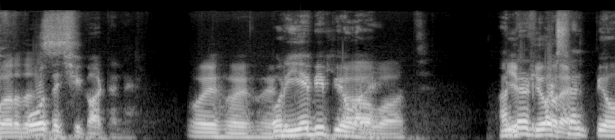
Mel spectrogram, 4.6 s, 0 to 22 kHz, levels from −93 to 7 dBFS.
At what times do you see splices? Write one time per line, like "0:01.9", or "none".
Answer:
none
